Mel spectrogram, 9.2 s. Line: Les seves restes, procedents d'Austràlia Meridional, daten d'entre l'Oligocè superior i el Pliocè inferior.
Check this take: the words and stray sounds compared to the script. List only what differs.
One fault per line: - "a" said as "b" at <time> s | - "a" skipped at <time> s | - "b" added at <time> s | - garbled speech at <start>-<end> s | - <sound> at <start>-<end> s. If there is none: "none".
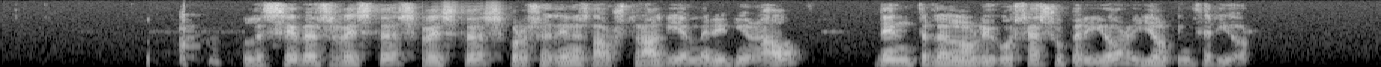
- cough at 1.2-1.5 s
- "restes" added at 2.8 s
- "daten" skipped at 5.3 s
- "Pliocè" skipped at 7.8 s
